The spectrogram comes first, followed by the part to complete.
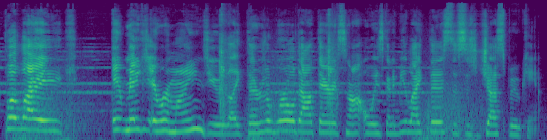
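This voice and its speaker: A woman's voice: high voice, moderate pace, background noise. A young adult woman from the United States hosting a stream, chatting casually and giggling, with many "like" and "you know" fillers. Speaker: stream host. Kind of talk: casual chat with a guest.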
